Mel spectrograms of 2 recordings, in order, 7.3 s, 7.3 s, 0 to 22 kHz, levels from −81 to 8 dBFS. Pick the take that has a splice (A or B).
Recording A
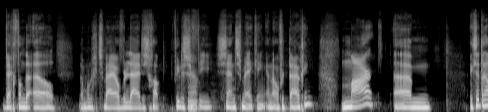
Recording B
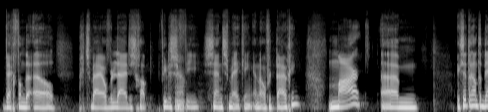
B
